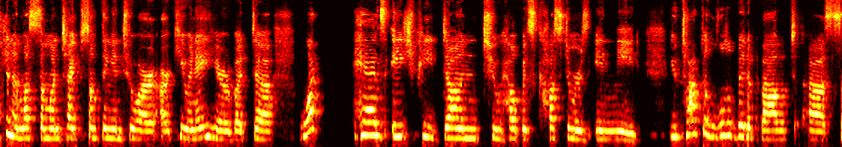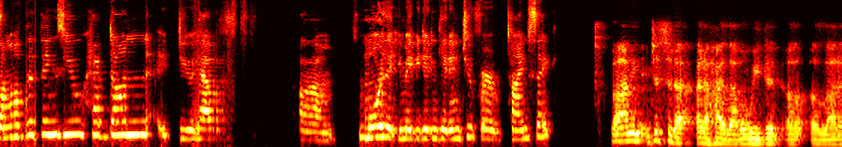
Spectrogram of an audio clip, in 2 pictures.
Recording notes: Online discussion and Q&amp;A for members in the Americas region. Americas Town Hall Features Great Q&A.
